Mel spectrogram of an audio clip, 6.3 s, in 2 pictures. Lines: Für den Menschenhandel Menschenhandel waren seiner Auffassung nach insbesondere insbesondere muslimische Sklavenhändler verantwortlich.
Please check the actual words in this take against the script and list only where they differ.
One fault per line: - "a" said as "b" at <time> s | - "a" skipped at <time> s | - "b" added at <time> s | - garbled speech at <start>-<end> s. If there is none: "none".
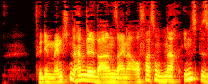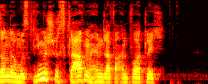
- "Menschenhandel" skipped at 1.5 s
- "insbesondere" skipped at 3.4 s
